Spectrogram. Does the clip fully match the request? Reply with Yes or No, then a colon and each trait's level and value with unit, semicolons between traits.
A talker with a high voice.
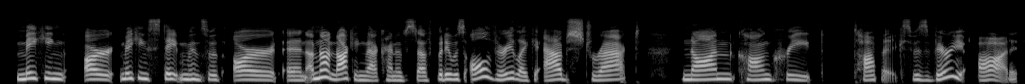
Yes: high, 225 Hz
